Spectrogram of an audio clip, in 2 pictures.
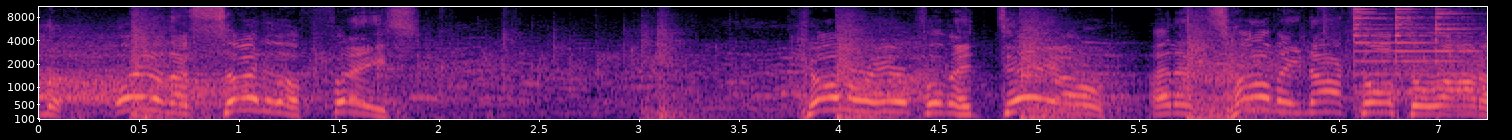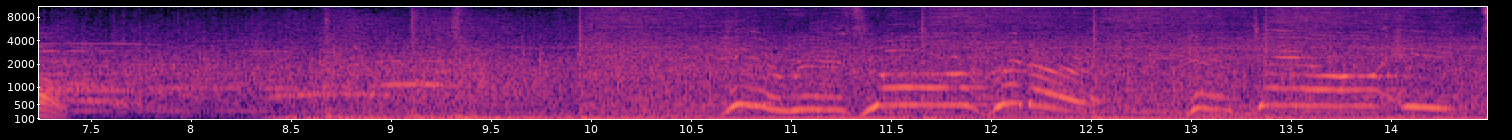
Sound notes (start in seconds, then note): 6.5 bell ringing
